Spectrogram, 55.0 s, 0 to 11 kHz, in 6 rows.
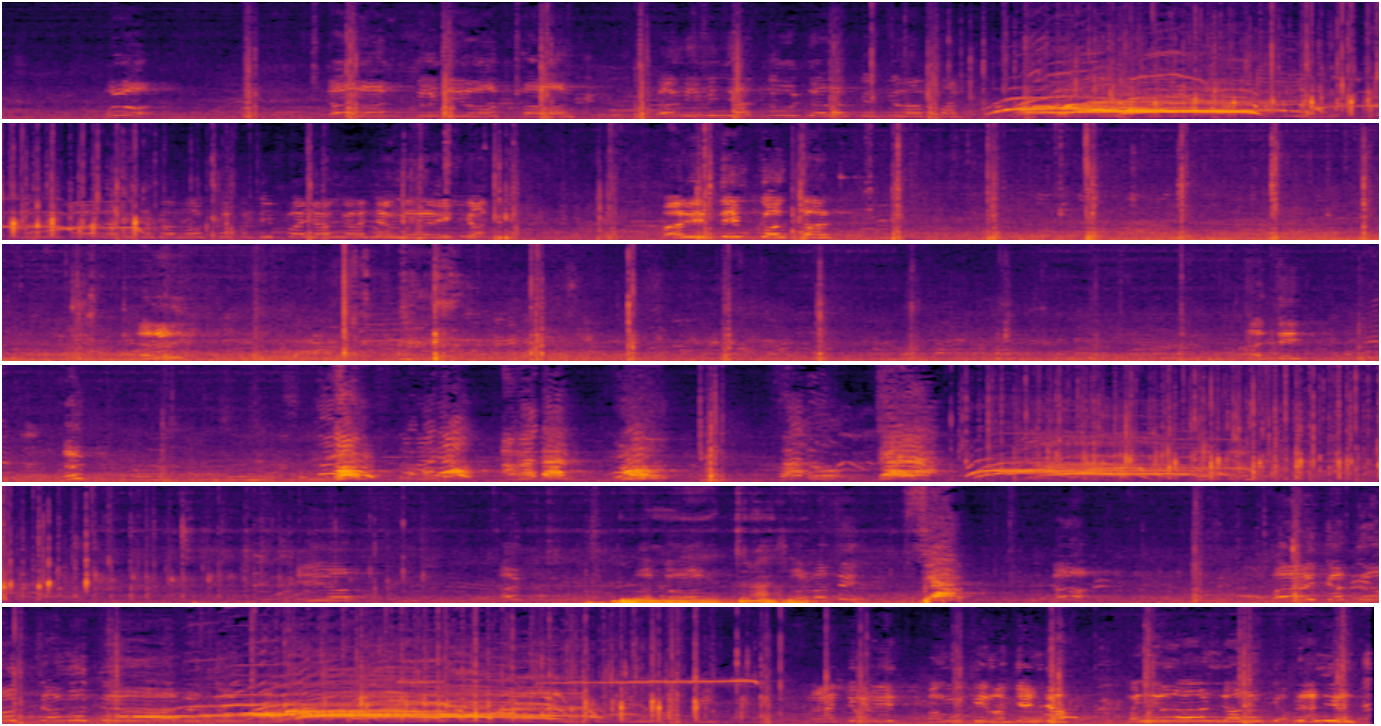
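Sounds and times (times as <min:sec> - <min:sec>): spectator voices and chatter: 0:08.4 - 0:34.1, 0:35.5 - 0:48.2, 0:49.4 - 0:55.0.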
